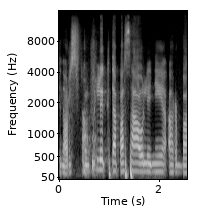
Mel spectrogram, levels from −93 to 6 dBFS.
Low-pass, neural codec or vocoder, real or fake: 14.4 kHz; autoencoder, 48 kHz, 128 numbers a frame, DAC-VAE, trained on Japanese speech; fake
